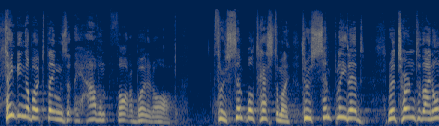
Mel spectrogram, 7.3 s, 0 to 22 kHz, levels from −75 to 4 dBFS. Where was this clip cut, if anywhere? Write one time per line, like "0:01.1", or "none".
0:03.1
0:05.8

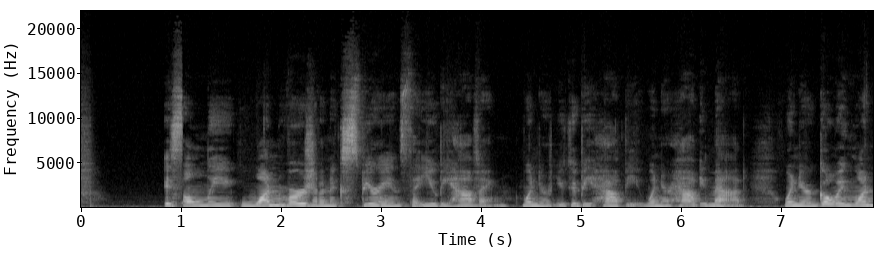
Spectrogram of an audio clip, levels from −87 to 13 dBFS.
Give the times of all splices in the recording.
0:01.0
0:02.4
0:03.6
0:04.3
0:04.7
0:06.2

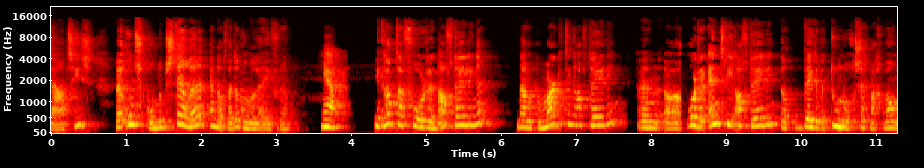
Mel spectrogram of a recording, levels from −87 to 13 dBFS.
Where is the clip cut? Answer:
0:02.5
0:05.2
0:07.7

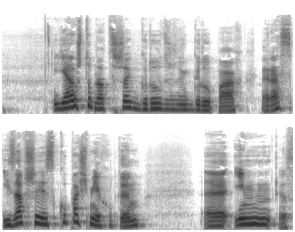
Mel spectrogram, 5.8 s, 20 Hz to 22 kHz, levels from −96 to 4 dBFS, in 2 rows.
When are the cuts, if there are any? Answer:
0:00.9
0:02.5
0:02.9
0:04.0

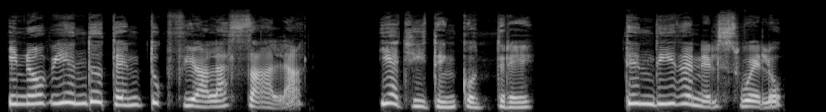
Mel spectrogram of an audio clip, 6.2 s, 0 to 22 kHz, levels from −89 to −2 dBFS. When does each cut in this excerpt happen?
0:01.3

